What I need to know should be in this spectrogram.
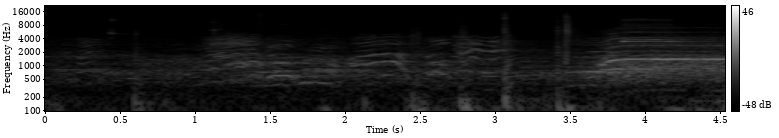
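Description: A volleyball is struck hard with a sharp slap.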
